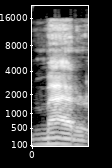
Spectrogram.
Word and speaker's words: matter: This is the best I've heard matter. Listen how he said that. He kept the vibration. He focused on the vowel sound. He did the flap T. He made it musical.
